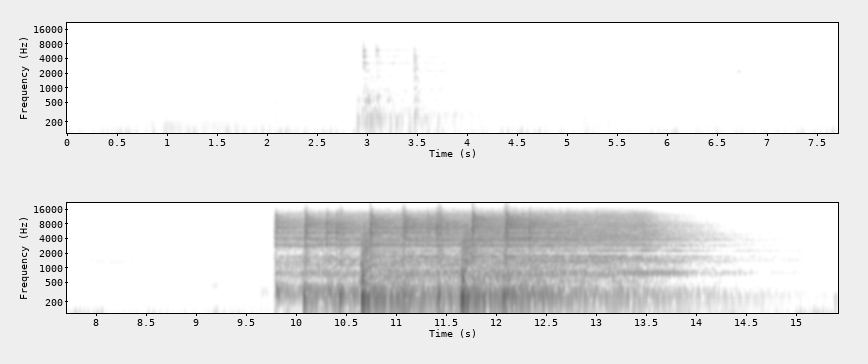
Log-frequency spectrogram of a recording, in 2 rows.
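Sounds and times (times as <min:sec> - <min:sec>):
drums with reverb: 0:09.8 - 0:14.2.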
